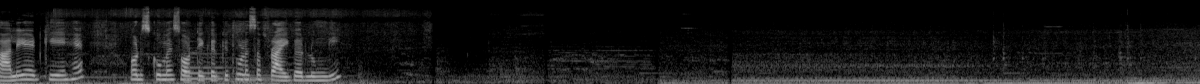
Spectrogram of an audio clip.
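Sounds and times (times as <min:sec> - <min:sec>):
truck engine idling: 0:06.6 - 0:11.4.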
